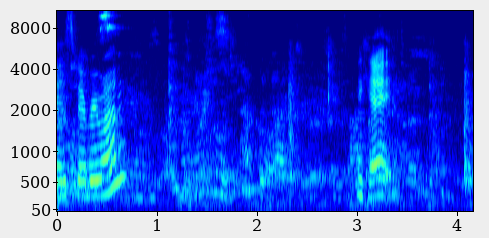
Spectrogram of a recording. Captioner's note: crowd chattering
